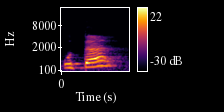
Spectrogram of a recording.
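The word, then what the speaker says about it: उत्तर: Pronunciation is Uttar.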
